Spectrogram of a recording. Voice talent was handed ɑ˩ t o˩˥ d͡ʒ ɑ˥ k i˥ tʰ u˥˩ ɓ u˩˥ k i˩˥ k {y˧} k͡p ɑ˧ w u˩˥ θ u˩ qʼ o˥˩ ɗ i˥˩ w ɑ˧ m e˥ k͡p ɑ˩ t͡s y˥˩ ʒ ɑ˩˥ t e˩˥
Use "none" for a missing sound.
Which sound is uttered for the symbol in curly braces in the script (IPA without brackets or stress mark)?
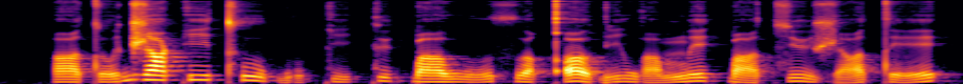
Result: y˧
